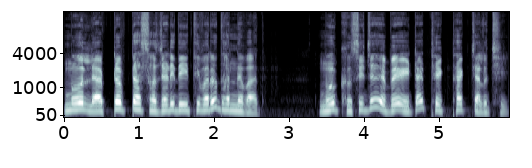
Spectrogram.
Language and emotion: Odia, happy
